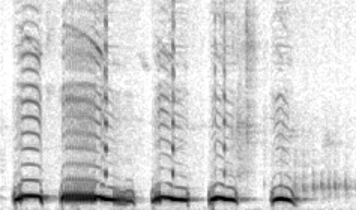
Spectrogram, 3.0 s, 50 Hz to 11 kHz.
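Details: Spotted dove (derkuku, tekukur) performing a kuk 3 phrase: a clipped opening coo, a long rough drawn-out coo, then three evenly spaced rounded coos, ending with a faint fluttering trail.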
